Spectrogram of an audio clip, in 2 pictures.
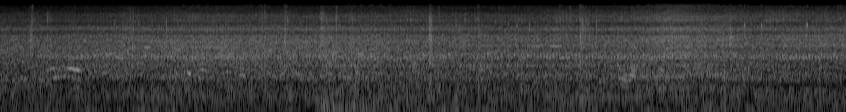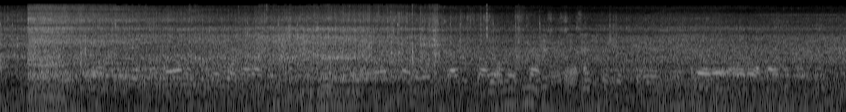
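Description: Fiat Doblò van's engine running as the van moves off, under steady street noise with indistinct voices of people around it. A hiss grows louder about halfway through for some four seconds.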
